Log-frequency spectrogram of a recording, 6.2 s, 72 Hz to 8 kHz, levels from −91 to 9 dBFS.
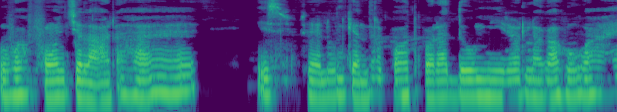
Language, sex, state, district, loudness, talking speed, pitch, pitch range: Hindi, male, Bihar, Muzaffarpur, -21 LUFS, 155 wpm, 140 Hz, 135-150 Hz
